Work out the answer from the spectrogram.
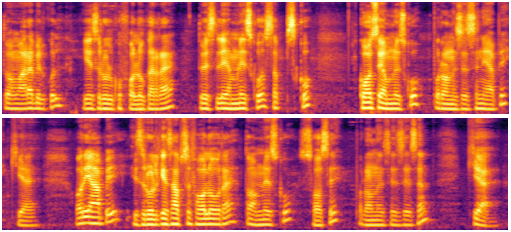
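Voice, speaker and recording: A man with a fairly low pitch and a fairly quick delivery explains basic English spelling step by step while writing on a board. He's repetitive and keeps calling his viewers friends.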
